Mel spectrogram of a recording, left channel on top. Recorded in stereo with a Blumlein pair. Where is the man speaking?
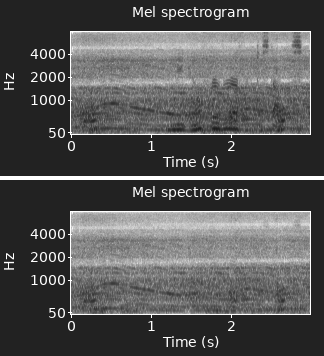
40° left.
